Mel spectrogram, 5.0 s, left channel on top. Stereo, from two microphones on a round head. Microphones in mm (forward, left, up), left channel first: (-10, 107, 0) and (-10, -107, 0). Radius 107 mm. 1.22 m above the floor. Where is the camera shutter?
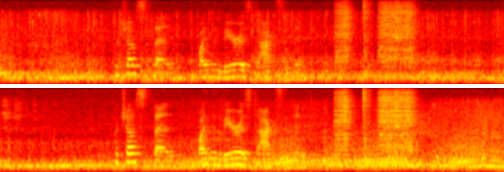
25° right (ahead or behind), 4 m.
